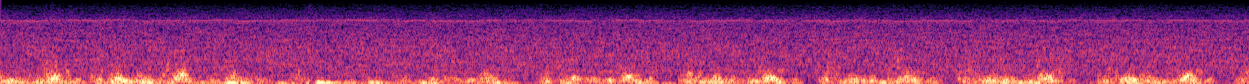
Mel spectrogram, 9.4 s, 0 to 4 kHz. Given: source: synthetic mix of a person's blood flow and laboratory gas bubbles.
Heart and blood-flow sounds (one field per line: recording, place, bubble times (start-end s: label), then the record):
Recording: Doppler ultrasound of blood flow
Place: precordium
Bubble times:
no bubbles
From the record:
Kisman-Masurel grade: 000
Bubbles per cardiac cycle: 0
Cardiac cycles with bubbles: 0%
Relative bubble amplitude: no bubbles discernible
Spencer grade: 0 (complete lack of bubble signals)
